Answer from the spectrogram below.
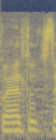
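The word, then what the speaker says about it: Gaeltacht: And then we've had a few pop-up Gaeltachs there, too, so people are coming in. – Pop-up Gaeltach. – Mm-hmm. – Did I say it right? – Yeah, spot on.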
